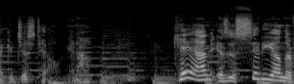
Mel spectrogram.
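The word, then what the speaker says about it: Cannes: just tell you know can is a city on the French Riviera known for the can film festival now can is spelled c a nnes but pronounced can without the S yeah confusing I know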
